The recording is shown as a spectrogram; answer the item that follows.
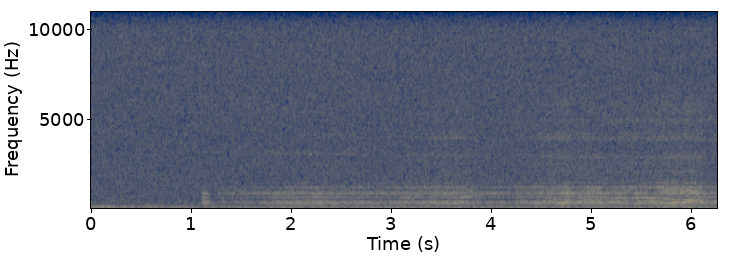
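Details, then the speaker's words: A young girl (not a child) asleep makes a drawn-out, tonal moaning sound on breathing out, over a steady background hum: catathrenia (nocturnal groaning), often mistaken for apneas or snoring. "c'est un diagnostic différentiel que je vous fais entendre c'est pas un enfant c'est une jeune fille et c'est assez fréquent mais très souvent pris pour des apnées"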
